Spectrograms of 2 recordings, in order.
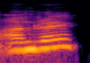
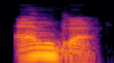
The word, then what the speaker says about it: Endre: share my story and tell me again how to say your name right I'm sure I was mispronouncing it Andra Andra I knew I was messing it up sorry Endra sorry about that so tell us about your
